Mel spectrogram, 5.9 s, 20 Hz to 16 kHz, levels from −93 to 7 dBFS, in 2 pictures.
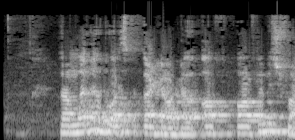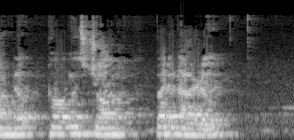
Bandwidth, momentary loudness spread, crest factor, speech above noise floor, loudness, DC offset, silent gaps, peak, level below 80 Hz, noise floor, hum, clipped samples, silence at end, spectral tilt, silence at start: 11.5 kHz; 5 LU; 10 dB; 32 dB; -9 LUFS; under 0.1%; none; 0 dBFS; -42 dBFS; -40 dBFS; none; under 0.1%; 0.6 s; -6 dB/octave; 0.6 s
